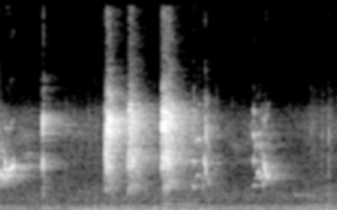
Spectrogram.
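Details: Captive budgerigars playing give a few loud, harsh chirps and scratchy high squeaks in a short burst, then softer twittering notes.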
